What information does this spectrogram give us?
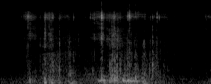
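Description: Thin Bible pages rustle and crinkle as they are flipped toward the book of Romans. The soft, quick papery swishes and crackles stay faint, with no voices.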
